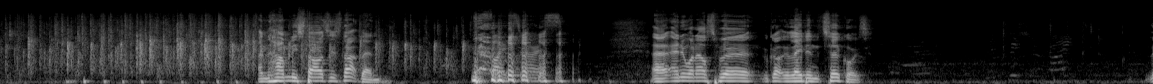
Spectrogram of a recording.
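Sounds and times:
crowd applauding: 0:00.0 - 0:05.5
speech: 0:02.6 - 0:04.0, 0:04.7 - 0:05.8, 0:06.5 - 0:08.8
laughter: 0:04.7 - 0:06.0.

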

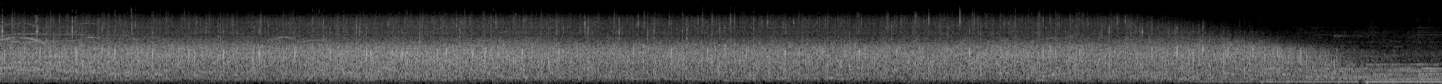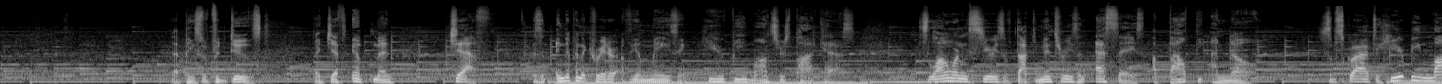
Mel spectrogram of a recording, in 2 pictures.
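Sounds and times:
audience applause: 0:00.0 - 0:13.7
speech: 0:16.3 - 0:27.0, 0:27.6 - 0:28.8.

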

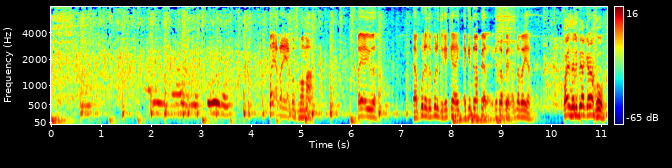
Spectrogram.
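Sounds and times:
audience applause: 0:00.0 - 0:07.1
speech: 0:04.6 - 0:05.4, 0:06.1 - 0:11.1
laughter: 0:09.0 - 0:11.1.

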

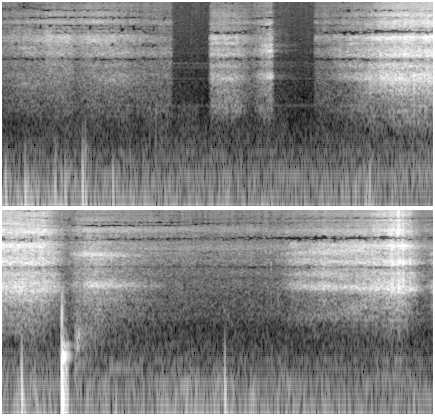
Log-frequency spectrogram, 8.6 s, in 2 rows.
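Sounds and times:
man snoring: 0:02.4 - 0:05.9, 0:07.0 - 0:08.5.

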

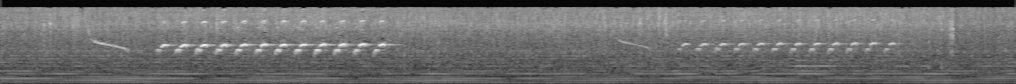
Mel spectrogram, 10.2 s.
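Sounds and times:
meditation music with low sustained tones: 0:00.0 - 0:10.1
bird singing: 0:00.9 - 0:04.1, 0:06.1 - 0:09.3.

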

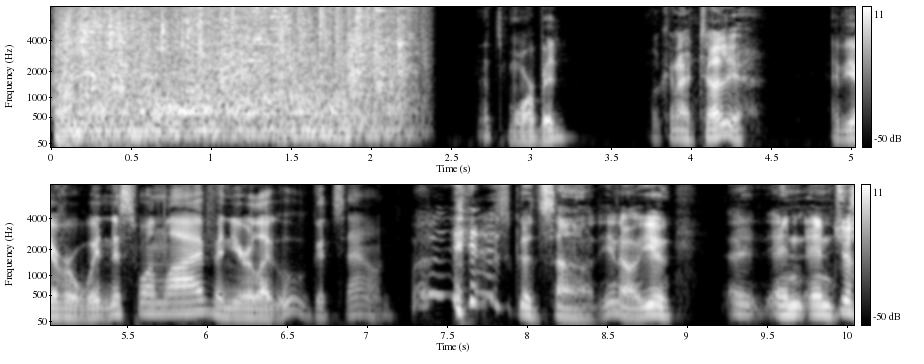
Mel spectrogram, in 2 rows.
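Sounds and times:
car crash sound effect: 0:00.0 - 0:02.4
speech: 0:02.8 - 0:10.0
laughter: 0:07.3 - 0:08.4.

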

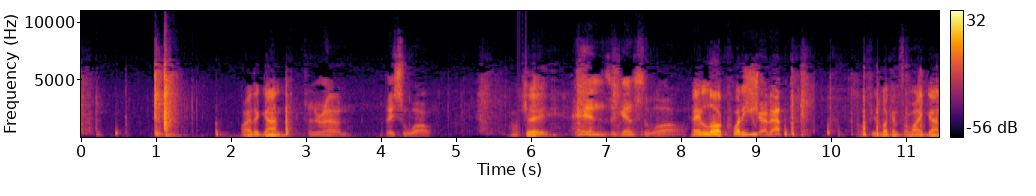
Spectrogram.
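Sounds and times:
door thudding shut and latching: 0:01.0 - 0:01.4
speech: 0:02.2 - 0:09.7, 0:10.6 - 0:11.4.

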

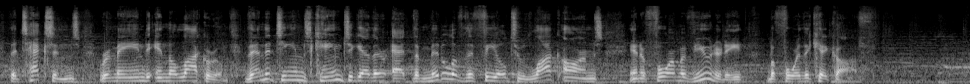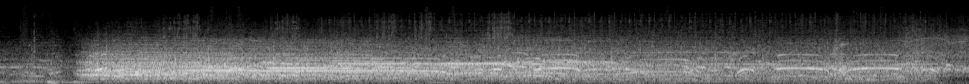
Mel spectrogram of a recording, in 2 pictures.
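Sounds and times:
speech: 0:00.1 - 0:08.8
stadium crowd booing: 0:09.4 - 0:19.3.

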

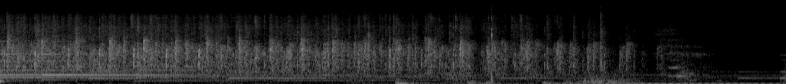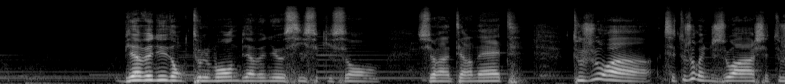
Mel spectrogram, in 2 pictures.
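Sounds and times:
congregation applauding the Lord during a French-language church service: 0:00.0 - 0:06.7
speech: 0:09.1 - 0:15.6.

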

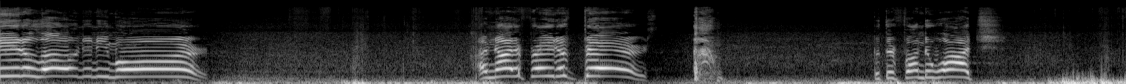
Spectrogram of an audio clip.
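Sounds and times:
wind blowing through trees: 0:00.0 - 0:11.2
speech: 0:08.8 - 0:10.1.

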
